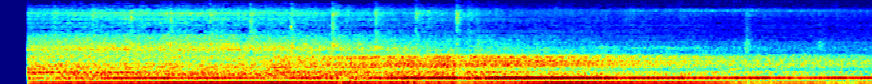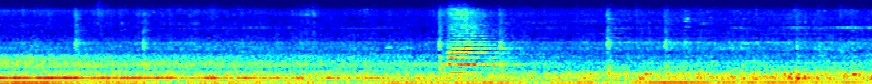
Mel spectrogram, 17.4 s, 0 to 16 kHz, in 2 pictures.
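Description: A Sri Lanka Railways diesel multiple unit, an S12 power car leading S9 carriages, rolling slowly past, with a steady diesel engine drone that eases off as the power car draws away and the carriages roll by. A brief high toot sounds about 13 seconds in.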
